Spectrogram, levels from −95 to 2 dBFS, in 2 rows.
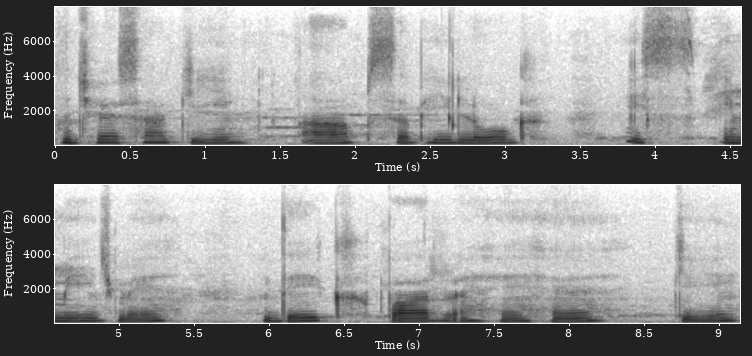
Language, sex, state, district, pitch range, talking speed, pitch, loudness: Hindi, male, Himachal Pradesh, Shimla, 150-170 Hz, 85 wpm, 160 Hz, -21 LUFS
